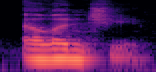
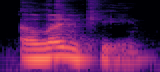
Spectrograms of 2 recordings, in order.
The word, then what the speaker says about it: elenchi: Ignoratio, elenchi. Ignoratio, elenchi. I don't think the CH is pronounced ch in Latin.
